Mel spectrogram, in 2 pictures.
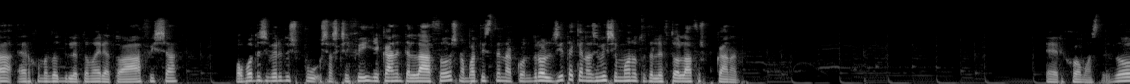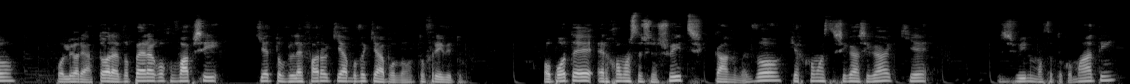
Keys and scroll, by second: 5.3 ctrl+z.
